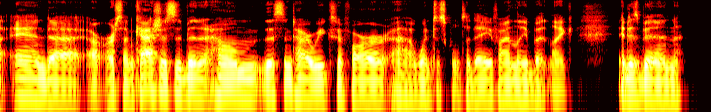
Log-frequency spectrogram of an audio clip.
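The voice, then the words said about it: Scratchy, congested sick voice. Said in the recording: “You could probably hear it in my voice. My throat is scratchy. My nose is stuffed up. I got coughs.”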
